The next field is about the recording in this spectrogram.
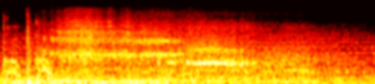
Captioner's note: car cranks and screeches out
